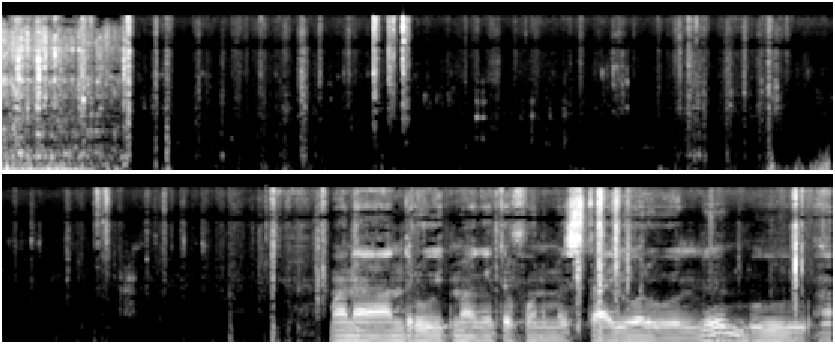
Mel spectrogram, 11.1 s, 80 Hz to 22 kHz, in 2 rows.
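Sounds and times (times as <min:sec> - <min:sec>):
plastic connectors clicking: 0:08.7 - 0:11.0.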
